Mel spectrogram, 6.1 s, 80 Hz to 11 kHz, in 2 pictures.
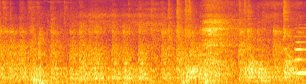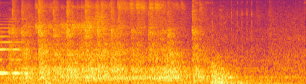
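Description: Schindler 330A elevator cab noise: a steady rushing sound of the doors and machinery that falls away about five seconds in. A short electronic beep comes about three seconds in.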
